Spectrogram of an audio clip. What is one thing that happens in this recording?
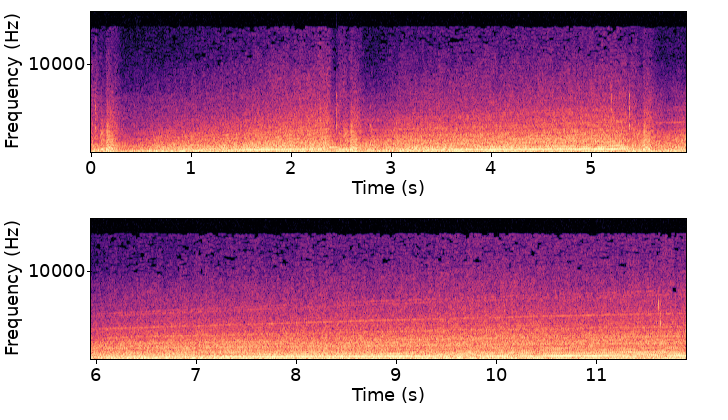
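A racing car engine roars and rises in pitch, dropping briefly at each gear change.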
